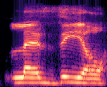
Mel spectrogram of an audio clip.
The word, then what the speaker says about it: LeZeal: Le zeal and zeal actually comes from uh a scripture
